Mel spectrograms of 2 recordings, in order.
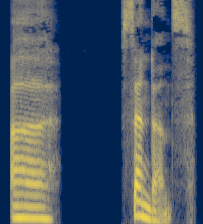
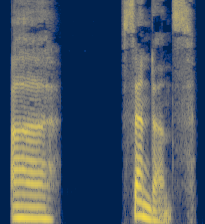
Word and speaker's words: ascendance: Ascendance. Both US and UK have the same pronunciation of this word. Ascendance. Now read the syllables shown on the screen naturally. Centered dunce. Ascendance. Stress sen and soften dunce.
